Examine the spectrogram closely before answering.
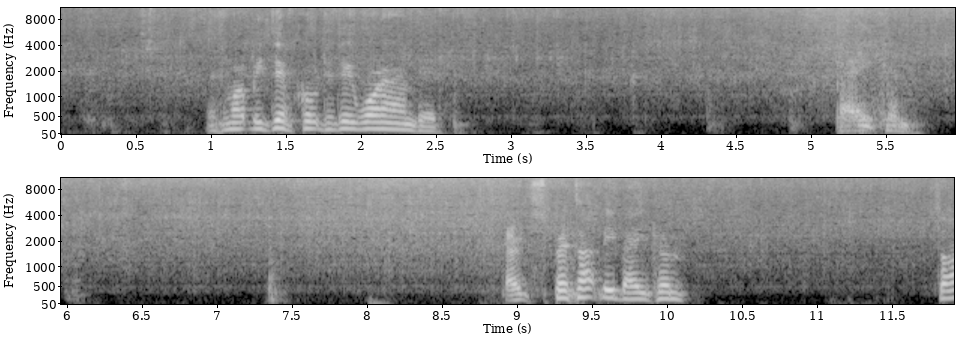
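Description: A wooden spatula scrapes and pushes across a frying pan.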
